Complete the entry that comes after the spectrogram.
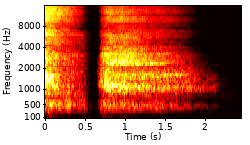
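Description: A single deep breath, a long drawn inhale that pauses briefly and then flows into a slow, steady exhale, close and fairly loud with no talking.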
